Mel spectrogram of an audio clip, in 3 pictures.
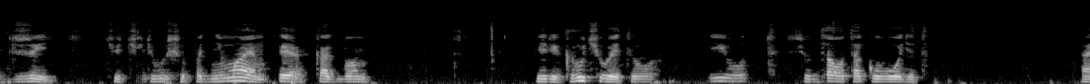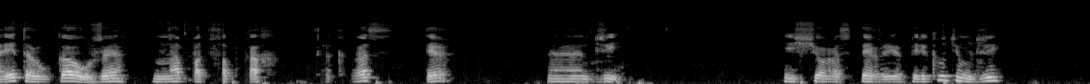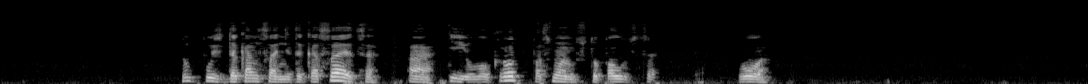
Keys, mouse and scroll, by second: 0.0 g, 2.3 r, 6.4 g, 9.2 r, 10.9 click, 11.4 middle click, 13.0 g, 14.6 r, 16.2 g, 17.0 middle click, 18.8 r, 20.3 g, 25.7 a, 26.2 i, 28.2 click.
